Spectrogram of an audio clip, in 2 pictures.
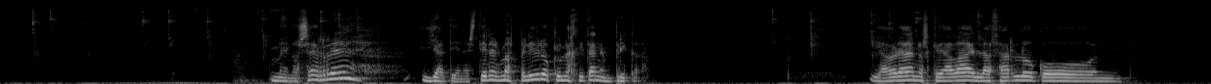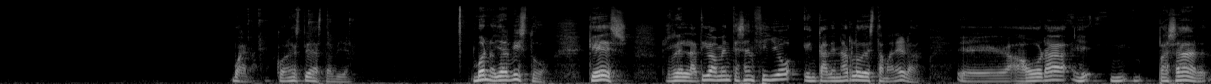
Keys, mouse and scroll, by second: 0.5 alt+b, 1.4 Right, 1.7 Right, 1.8 Right, 2.0 space, 2.6 -, 3.2 r, 3.3 space, 3.5 Return, 8.1 ctrl+p, 8.7 space, 9.1 shift+\, 9.7 space, 14.7 BackSpace, 15.3 ctrl+c.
